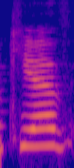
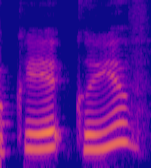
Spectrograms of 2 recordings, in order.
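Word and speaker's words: Kyiv: Like I know Kiev is now Kuv KV. I'm not a Ukrainian speaker yet, but anyway, so I try to respect the pronunciation.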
